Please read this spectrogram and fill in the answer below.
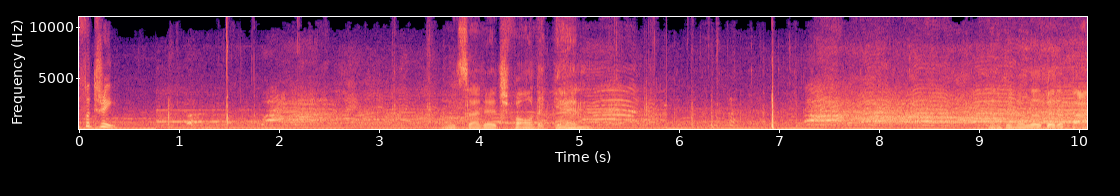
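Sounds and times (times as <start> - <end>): stadium hum: 0.0 - 10.0.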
